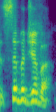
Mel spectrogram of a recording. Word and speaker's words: SibaGiba: I pronounce it SibaGiba.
